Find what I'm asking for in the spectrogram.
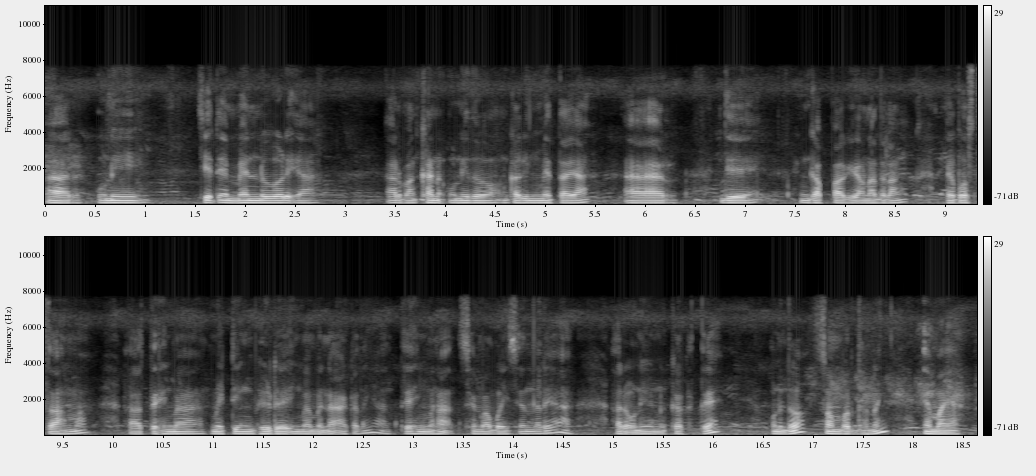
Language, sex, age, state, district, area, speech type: Santali, male, 45-60, Odisha, Mayurbhanj, rural, spontaneous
